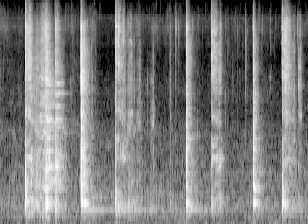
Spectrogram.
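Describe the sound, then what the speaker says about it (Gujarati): Manchurian balls stirred into thick gravy in a pan, giving a regular series of sharp utensil knocks and scrapes against the pan, roughly one every half second to second, close up with no talking. "હવે તેમાં આપણે મંચુરિયન બોલ્સ છે તેને પણ નાખી દઈએ અને સારી રીતે મિક્સ કરી દઈએ."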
